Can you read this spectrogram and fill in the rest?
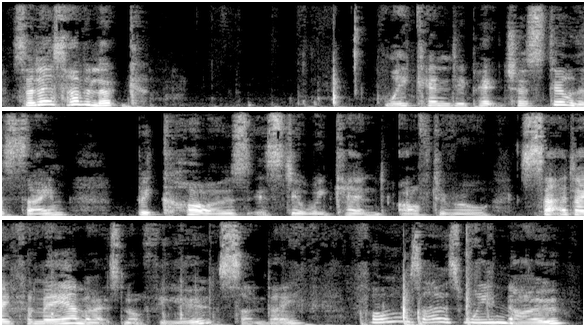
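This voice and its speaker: A woman hosting a crochet channel, chatting in a rambling, self-mocking way at home while her voice is croaky from a cold. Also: mid-range voice, slight background noise. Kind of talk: casual chatty vlog. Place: at home, seated in a chair.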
